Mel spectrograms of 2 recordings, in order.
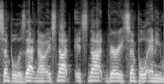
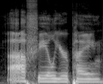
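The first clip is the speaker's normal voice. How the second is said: earnest, sincere, very slow drawn-out drawl; 2 semitones lower, 7 dB quieter than usual. Explaining the tone and cadence of an impression, earnest Clinton impression. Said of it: "with Clinton, it's all about the tone and it's all about the cadence".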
